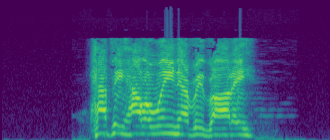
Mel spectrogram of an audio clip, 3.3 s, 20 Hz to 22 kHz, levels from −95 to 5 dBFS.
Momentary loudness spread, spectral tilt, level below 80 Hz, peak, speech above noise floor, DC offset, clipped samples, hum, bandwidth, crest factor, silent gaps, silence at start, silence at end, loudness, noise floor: 6 LU; -2.5 dB/octave; -54 dBFS; 0 dBFS; 55 dB; under 0.1%; under 0.1%; none; 11.5 kHz; 14 dB; none; 0.9 s; 0.75 s; -12 LUFS; -67 dBFS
